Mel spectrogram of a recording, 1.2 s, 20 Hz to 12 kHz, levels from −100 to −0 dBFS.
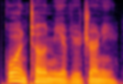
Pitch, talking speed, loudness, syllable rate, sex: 115 Hz, 340 wpm, -17 LUFS, 7.6 syllables/s, male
